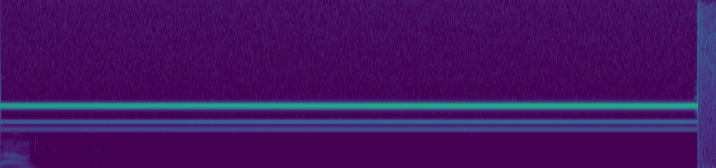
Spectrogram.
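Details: Steady high-pitched ringing tone about five seconds after a brief voice: simulation of the tinnitus a former DJ with hearing loss still hears.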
